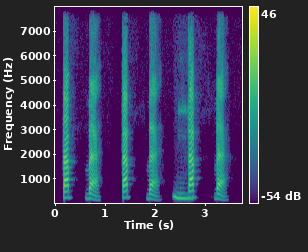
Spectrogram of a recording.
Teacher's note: Tab sudah berhenti. Tertahan benar-benar suaranya terkunci gitu.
